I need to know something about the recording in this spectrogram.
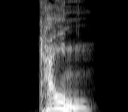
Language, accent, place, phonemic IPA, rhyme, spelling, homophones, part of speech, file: German, Germany, Berlin, /kaɪ̯n/, -aɪ̯n, Kain, kein, proper noun, De-Kain.ogg
- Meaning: Cain (Biblical character)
